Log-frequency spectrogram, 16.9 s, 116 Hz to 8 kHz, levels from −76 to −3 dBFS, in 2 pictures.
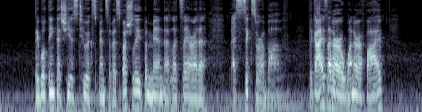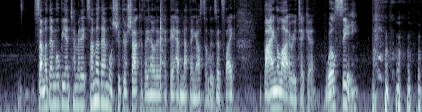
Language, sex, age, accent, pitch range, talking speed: English, male, 30-49, American, 95-115 Hz, 215 wpm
